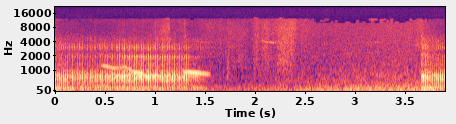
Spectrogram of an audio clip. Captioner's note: dog whimpering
